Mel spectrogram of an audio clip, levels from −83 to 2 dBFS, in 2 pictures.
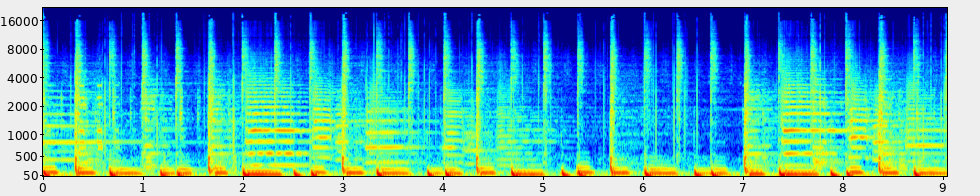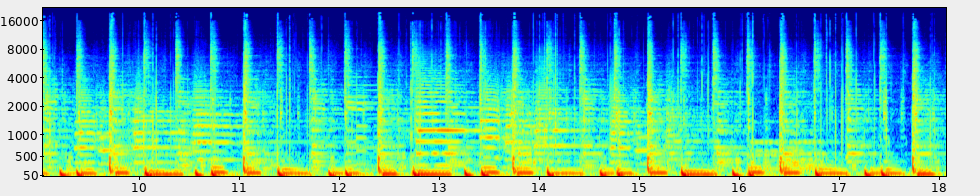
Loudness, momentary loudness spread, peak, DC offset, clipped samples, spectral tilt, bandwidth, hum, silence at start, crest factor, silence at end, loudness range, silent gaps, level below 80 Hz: -17 LUFS; 4 LU; -2 dBFS; under 0.1%; under 0.1%; -5.5 dB/octave; 19 kHz; none; 0 s; 12 dB; 0 s; 1 LU; none; -18 dBFS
